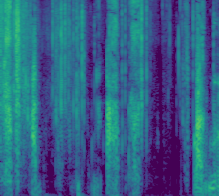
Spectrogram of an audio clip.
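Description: Wrapper crinkling and crunchy biscuits being bitten from an old cookie roll, a quiet series of short, sharp crackling bursts with brief gaps between them.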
